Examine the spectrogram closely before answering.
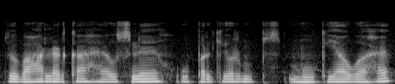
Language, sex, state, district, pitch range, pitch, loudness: Hindi, male, Bihar, Patna, 120-130 Hz, 125 Hz, -18 LUFS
